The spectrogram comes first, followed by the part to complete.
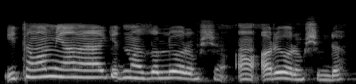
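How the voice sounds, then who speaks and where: A man's voice: very high voice, brisk, muffled recording. A girl doing an easygoing young dad. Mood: relaxed. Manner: laid-back, agreeable. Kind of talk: doll-game role-play.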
